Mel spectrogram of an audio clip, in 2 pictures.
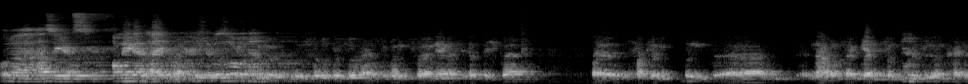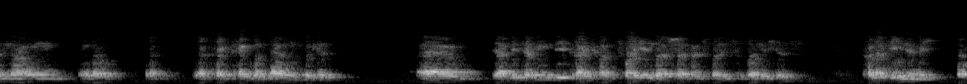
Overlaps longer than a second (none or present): present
